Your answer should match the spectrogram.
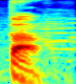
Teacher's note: ता ज़बान की नोक सामने ऊपर की दांतों की जड़ में लगती है तो निकलता है ता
